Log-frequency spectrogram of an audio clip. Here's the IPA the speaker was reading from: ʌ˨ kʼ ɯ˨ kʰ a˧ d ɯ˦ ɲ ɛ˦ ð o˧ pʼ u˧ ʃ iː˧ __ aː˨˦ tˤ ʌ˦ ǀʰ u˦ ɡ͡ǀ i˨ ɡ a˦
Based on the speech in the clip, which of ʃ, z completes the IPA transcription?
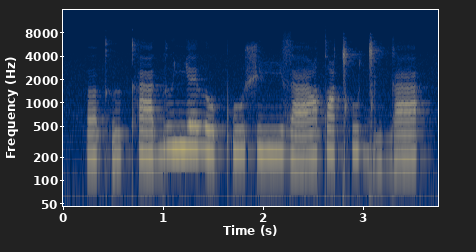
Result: z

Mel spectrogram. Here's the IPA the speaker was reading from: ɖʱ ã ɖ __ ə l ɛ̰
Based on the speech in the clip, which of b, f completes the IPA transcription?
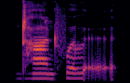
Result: f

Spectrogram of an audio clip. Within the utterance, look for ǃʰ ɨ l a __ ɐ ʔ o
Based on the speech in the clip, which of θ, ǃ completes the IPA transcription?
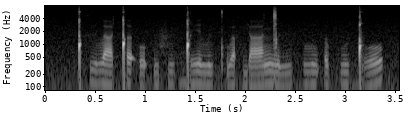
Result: ǃ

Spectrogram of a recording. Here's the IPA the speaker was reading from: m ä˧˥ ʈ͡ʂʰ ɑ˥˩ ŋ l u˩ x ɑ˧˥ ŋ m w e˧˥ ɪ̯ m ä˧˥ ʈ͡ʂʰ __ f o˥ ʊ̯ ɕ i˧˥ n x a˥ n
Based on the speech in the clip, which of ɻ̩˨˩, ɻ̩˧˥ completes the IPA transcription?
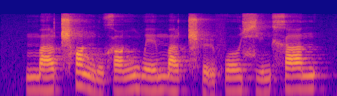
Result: ɻ̩˨˩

